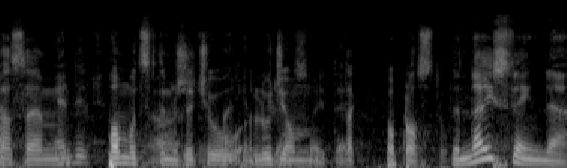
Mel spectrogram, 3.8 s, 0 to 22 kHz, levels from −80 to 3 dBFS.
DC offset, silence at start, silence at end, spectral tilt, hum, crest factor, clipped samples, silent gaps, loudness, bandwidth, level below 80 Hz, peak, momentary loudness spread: under 0.1%; 0 s; 0 s; -5 dB/octave; none; 22 dB; under 0.1%; none; -35 LUFS; 15.5 kHz; -50 dBFS; -12 dBFS; 10 LU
